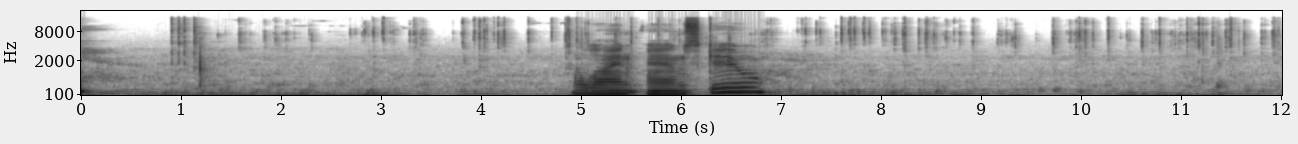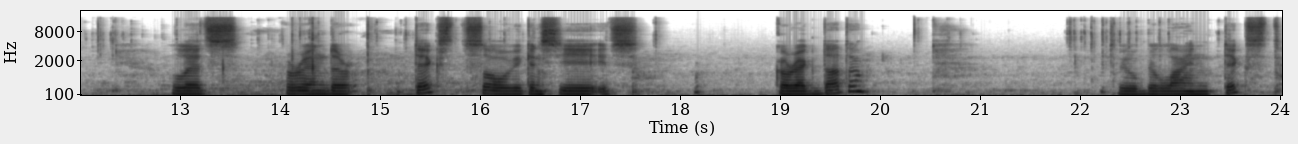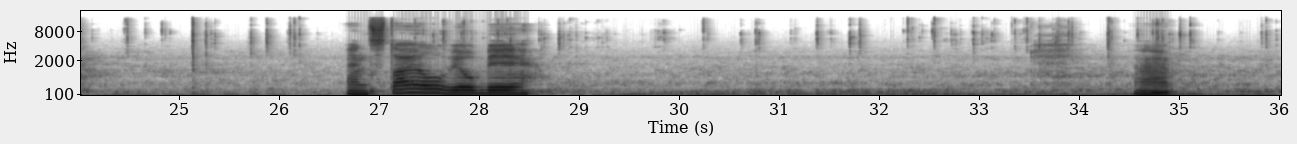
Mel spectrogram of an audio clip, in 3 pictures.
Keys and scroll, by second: 2.0 shift+[, 2.7 shift+Left, 3.7-5.3 typing, 6.3 Return, 7.0 Down, 7.2 Left, 8.2 alt+shift+super+x, 8.8 shift+super+9, 9.3-14.9 typing, 9.6 shift+Return, 21.7-23.1 typing, 23.5 Return, 24.3 Up, 24.6 Left, 25.1 space, 25.7 Return, 28.3 shift+[, 28.7 shift+Return, 29.4 Return, 30.7 \, 31.4 BackSpace, 31.7 Return, 32.1 Down, 32.4 alt+shift+Left, 32.8 alt+shift+BackSpace, 33.3 Up, 33.6 Tab, 34.6-35.4 typing.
